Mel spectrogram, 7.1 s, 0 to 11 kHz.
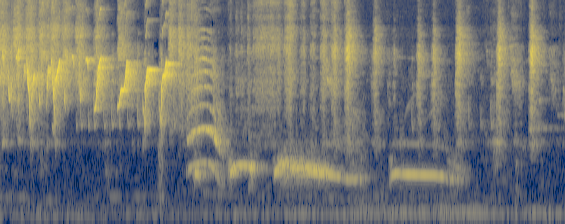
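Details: Captive pied fantails paired for breeding and release, recorded in the morning in Indonesia in 2023: a loud run of stepped high chirps, then falling lower whistles and sparse high notes, with a faint hum.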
